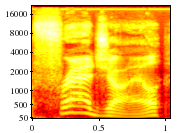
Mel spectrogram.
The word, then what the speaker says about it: fragile: Fragile or fragile, American pronunciation is fragile, which means easily broken.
